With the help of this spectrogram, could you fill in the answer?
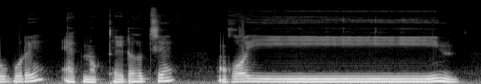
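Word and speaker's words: غين: এক নক্তা এটা হচ্ছে গাইন হলকের শেষ ভাগ হতে গাইন উচ্চারণ হয় এরপর উপরে এক নক্তা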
